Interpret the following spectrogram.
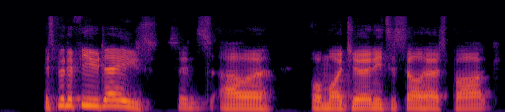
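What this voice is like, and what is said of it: Usual voice. Nothing is said of it.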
